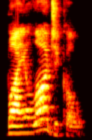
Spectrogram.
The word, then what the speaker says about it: biological: Biological. Biological. Biological. 5 syllables and the stress goes on the third syllable.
